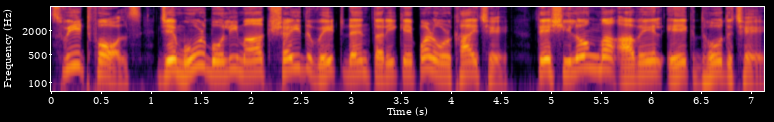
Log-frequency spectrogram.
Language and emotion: Gujarati, neutral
